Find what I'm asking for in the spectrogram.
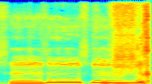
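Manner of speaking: high mock soothing hum; a teasing high hum while tending his hands; mock humming. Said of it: "Like, she's making, like, this sound".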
